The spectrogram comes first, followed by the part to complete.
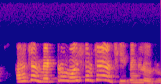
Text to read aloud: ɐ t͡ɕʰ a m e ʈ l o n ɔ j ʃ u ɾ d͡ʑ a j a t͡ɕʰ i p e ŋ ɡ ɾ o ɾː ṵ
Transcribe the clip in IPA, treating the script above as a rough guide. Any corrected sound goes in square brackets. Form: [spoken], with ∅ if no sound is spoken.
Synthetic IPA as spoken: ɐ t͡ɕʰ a m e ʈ [ɾ] o [m] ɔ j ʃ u ɾ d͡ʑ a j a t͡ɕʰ i [b] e ŋ ɡ [l] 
